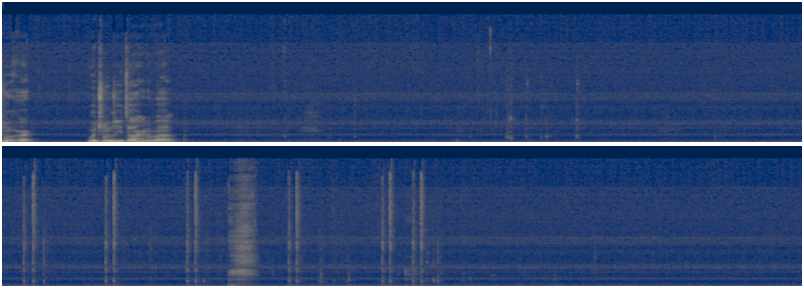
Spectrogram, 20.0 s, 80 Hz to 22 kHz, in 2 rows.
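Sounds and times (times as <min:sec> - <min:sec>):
low steady hum: 0:00.0 - 0:20.0
computer keyboard clicks: 0:10.2 - 0:10.6, 0:11.2 - 0:11.5, 0:12.3 - 0:12.6, 0:13.6 - 0:14.1, 0:14.7 - 0:15.6.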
